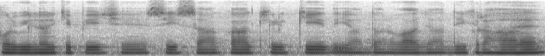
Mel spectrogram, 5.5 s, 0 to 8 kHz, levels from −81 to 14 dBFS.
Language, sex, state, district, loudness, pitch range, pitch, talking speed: Hindi, male, Jharkhand, Deoghar, -17 LUFS, 120-125 Hz, 125 Hz, 145 wpm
